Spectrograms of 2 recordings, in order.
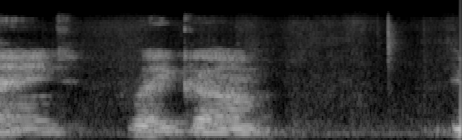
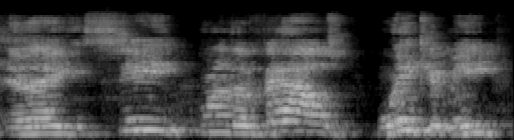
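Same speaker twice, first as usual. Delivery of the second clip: ordinary delivery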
